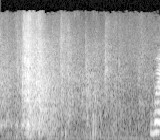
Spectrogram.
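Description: Wrapping paper being torn off a gift box: a burst of tearing about a third of a second in, then softer crinkling and rustling that fades.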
